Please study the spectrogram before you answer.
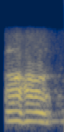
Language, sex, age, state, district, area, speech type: Odia, male, 45-60, Odisha, Khordha, rural, conversation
